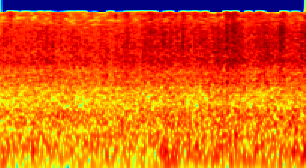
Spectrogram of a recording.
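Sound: sudden heavy rain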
